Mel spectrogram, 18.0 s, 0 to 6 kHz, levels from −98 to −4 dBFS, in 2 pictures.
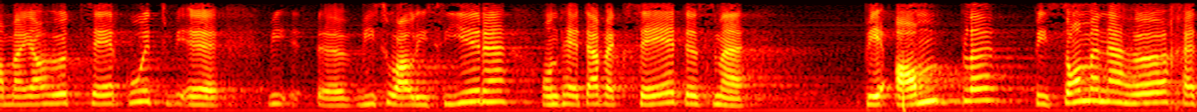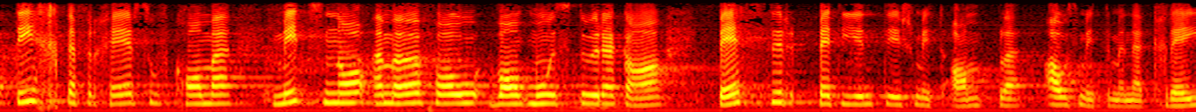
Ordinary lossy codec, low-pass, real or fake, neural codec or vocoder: none; 5.4 kHz; real; none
